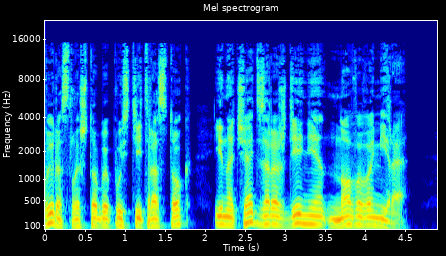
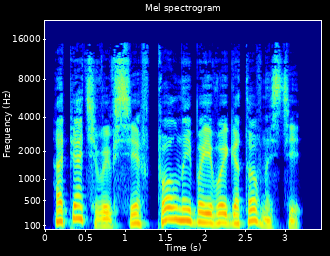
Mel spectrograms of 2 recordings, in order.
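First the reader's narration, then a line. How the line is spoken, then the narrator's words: Sweet laugh. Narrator (Russian): мило рассмеялась девушка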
